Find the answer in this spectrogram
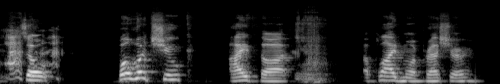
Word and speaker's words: Bohachuk: Gail on the round table said his name is Bohachuk. That's how it's pronounced. I guess he yelled at someone was interviewing him and he said, "My name is Bohachuk."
